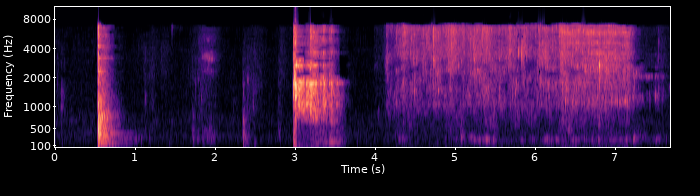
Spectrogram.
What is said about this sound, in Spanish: Y bueno, pues vamos a quitar el motor de la batidora de aquí para hacer el menos tiradero posible.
